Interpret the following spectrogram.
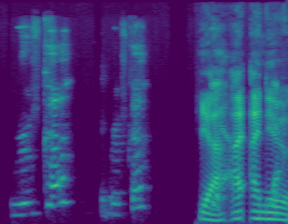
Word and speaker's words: RVCA: from my partner because I always thought it was rdca but apparently you pronounce it because it's like skateboard and Surf and I'm like I'm not a border but it's pronounced Rua Rua yeah I I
